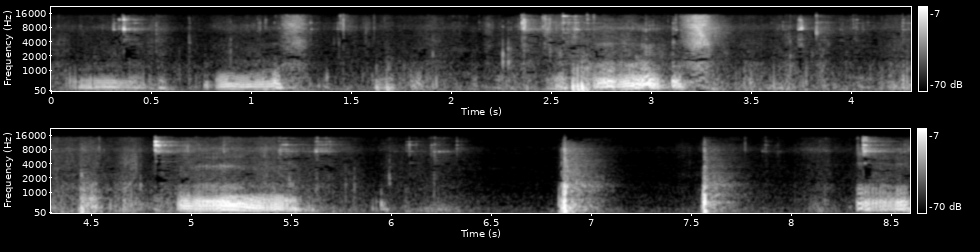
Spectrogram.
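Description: Small dogs growling as they play-wrestle, in several short bouts, followed by a few sharp clicks near the end.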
